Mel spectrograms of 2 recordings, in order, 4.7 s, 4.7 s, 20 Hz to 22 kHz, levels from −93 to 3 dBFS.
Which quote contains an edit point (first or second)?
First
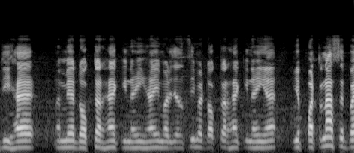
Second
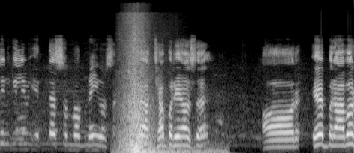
second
